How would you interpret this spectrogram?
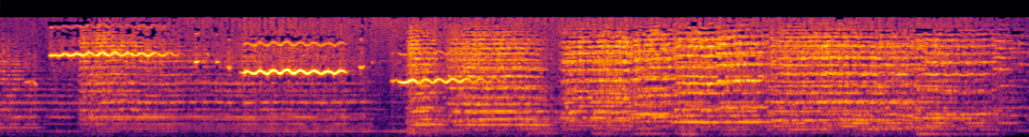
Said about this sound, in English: The distinctive Stickman logo and the saint's whistled signature tune, both devised by Charteris.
